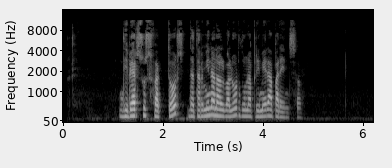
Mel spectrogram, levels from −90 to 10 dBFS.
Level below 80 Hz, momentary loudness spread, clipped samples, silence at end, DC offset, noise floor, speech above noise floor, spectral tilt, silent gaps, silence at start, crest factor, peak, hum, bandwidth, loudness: -78 dBFS; 16 LU; under 0.1%; 1.5 s; under 0.1%; -74 dBFS; 47 dB; -4.5 dB/octave; none; 1.1 s; 22 dB; -6 dBFS; none; 11.5 kHz; -27 LUFS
